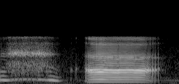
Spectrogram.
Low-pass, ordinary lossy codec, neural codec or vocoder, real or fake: 3.6 kHz; none; none; real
